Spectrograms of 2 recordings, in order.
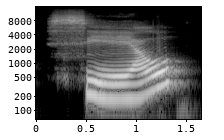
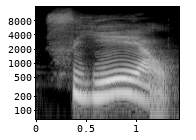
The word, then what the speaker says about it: съел: previous consonant sound harder, like not сел, but съел. Can you hear the difference? Сел, the first s sounds a bit softer. But if you put a hard sign, it has to stay hard.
